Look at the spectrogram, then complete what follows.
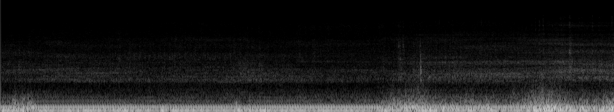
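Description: Snowmobile engine running steadily under way, picked up on the moving sled, with a second snowmobile close alongside about four seconds in.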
